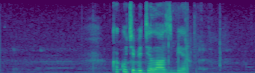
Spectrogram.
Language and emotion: Russian, neutral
